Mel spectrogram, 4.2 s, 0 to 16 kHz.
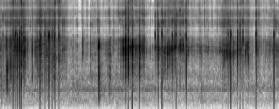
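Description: A Samsung Omnia 2 smartphone being broken apart by hand: its plastic and metal parts crackle, snap and crunch in an irregular run of sharp clicks.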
